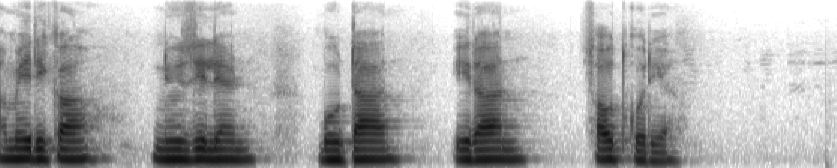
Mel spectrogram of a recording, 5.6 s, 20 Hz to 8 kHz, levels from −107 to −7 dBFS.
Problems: background sounds at intervals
